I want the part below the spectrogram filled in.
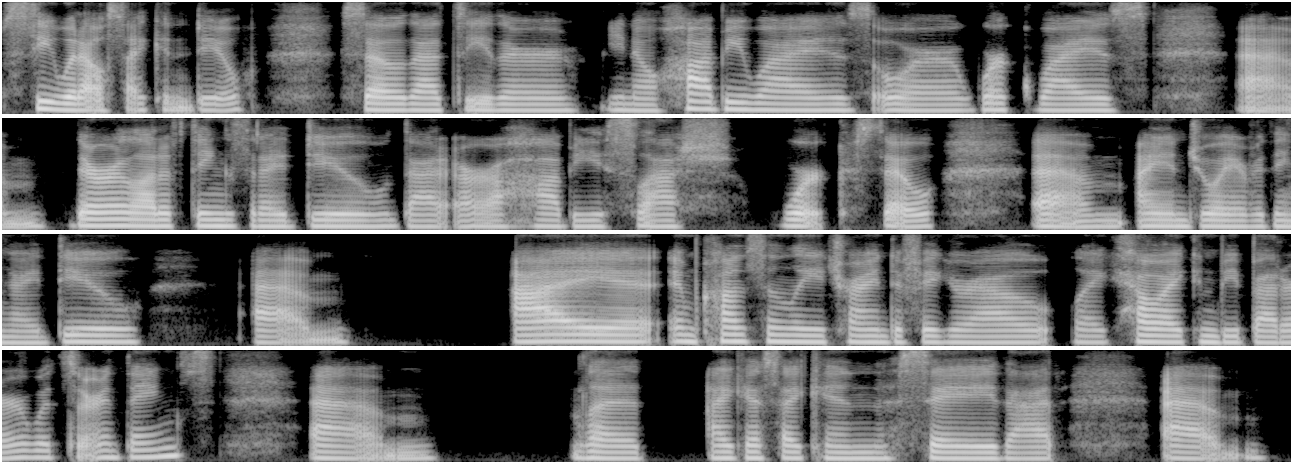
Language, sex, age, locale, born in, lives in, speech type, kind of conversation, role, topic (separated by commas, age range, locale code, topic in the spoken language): English, female, 30-34, en-US, United States, United States, conversation, unstructured, none, How do you stay curious and keep learning outside of work?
